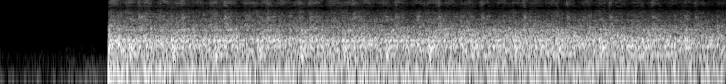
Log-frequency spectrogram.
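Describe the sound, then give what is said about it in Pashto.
Idling engines of goods-laden trucks waiting at the Torkham border gate into Afghanistan: a dense, steady low rumble that cuts in abruptly after half a second and holds without pause. “د مالونو ډک دا ګاډي د تورخم په دروازه افغانستان ته دا وړېدو په انتظار دي.”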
